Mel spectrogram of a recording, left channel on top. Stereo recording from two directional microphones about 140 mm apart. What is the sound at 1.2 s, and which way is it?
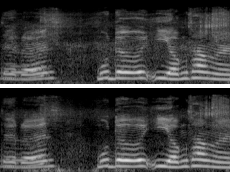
Speech, 15° right (ahead or behind).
